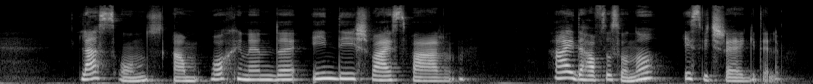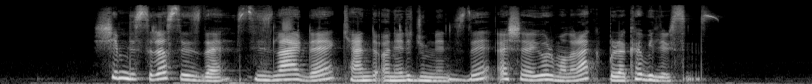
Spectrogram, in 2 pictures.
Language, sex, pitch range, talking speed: Turkish, female, 185-250 Hz, 80 wpm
